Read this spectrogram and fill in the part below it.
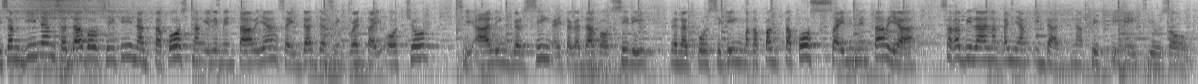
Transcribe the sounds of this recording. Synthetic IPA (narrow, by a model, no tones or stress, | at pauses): ʔɪsaŋɡiːnɐŋsɐd̪aːbɐwsit̪inɐɡ̚t̪ɐpo̞snɐŋɛlɛmɛnt̪aɾjɐsɐʔɪd̪ad̪̚nɐsɪŋkwɛnt̪ɐjʔo̞t͡ʃo̞ | sɪʔaːlɪŋbɛɾsɪŋɐjt̪ɐɡɐd̪abɐwsit̪ɪ | nɐnɐɡ̚pʊɾsɪɡɪŋmɐkɐpɐɡ̚t̪ɐpo̞sːɐʔɛlɛmɛnt̪aɾjɐ | sɐkɐbɪlanɐŋkɐɲːaŋʔɪd̪ad̪̚nɐfɪft̪iʔejt̪̚jiɹsʔold̪̚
